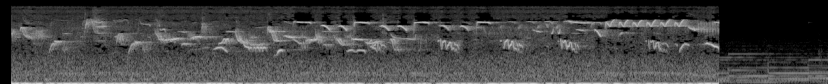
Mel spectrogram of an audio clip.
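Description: Many songbirds chirping and singing at once in a dense chorus of short, overlapping high calls that cuts off suddenly about seven seconds in.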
